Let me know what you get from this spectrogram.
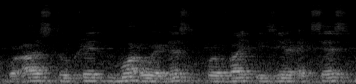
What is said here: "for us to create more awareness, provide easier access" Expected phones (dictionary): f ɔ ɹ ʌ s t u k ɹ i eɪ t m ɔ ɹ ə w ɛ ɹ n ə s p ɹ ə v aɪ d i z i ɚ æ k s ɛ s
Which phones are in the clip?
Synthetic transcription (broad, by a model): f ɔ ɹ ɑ s t u k ɹ i eɪ t m ɔ ɹ ə w ɛ ɹ n ə s p ɹ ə v aɪ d i z i ɚ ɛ k s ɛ s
